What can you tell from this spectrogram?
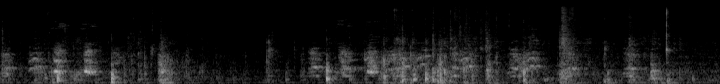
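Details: Five 28-day-old feral puppy siblings, tearing raw meat down to the bone, give scattered short yaps and gruff little barks at irregular intervals, mixed with chewing noises and a human voice talking nearby.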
